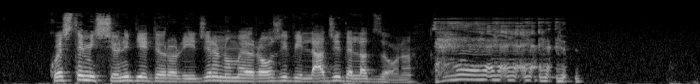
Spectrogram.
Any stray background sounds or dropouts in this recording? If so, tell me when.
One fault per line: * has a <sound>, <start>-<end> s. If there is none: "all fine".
* has a laugh, 4.3-5.8 s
